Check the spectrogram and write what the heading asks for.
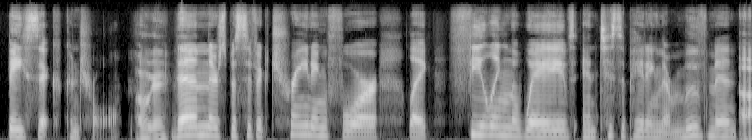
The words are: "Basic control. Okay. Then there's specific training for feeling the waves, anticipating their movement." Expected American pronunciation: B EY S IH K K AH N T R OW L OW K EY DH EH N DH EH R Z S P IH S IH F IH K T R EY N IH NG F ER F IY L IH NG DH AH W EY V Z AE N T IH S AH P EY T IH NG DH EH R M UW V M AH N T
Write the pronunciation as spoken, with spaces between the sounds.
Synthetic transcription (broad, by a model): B EY S IH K K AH N T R OW L OW K EY DH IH N DH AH R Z S P IH S IH F IH K T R EY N IH NG F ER F IY L IH NG DH AH W EY V Z AE N T IH S AH P EY T IH NG DH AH R M UW V M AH N T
